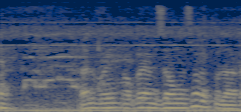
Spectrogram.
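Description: A man's voice speaking in phrases over a loudspeaker, leading a prayer.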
